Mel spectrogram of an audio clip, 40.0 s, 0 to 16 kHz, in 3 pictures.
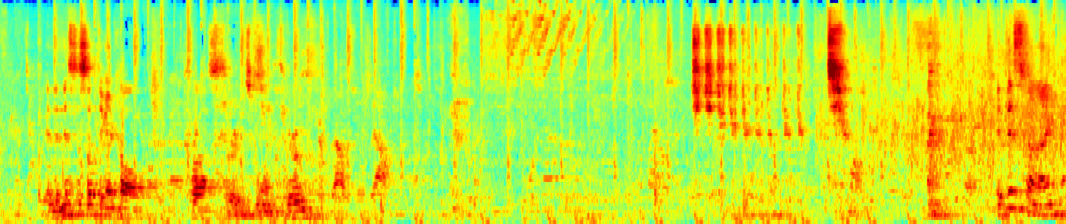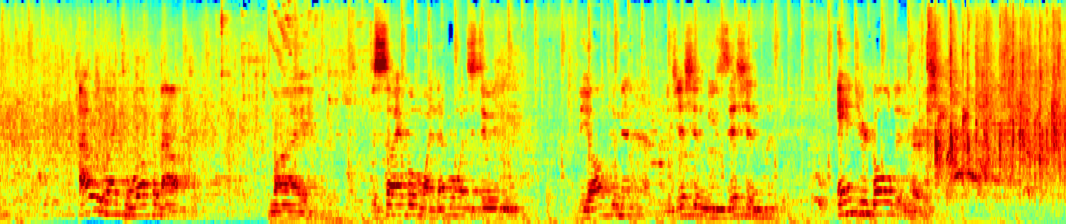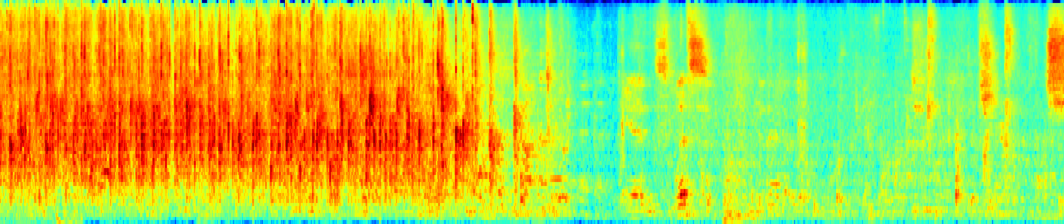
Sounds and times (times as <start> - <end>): Music: 0.0 - 28.8
Speech: 0.5 - 5.0, 12.5 - 13.4, 14.3 - 15.9, 16.7 - 17.4, 18.0 - 25.0, 33.0 - 36.9.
